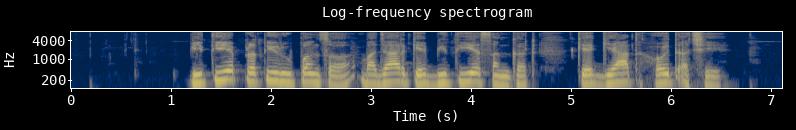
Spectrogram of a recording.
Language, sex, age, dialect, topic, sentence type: Maithili, male, 31-35, Southern/Standard, banking, statement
